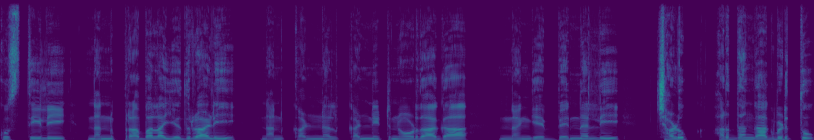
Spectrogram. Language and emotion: Kannada, fearful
